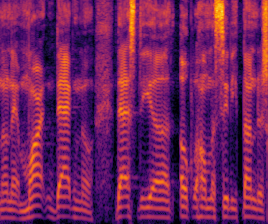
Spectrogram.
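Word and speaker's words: Mark Daigneault: It's Mark Dagnall. You didn't get the pronunciation on that. Mark Dagnall.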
